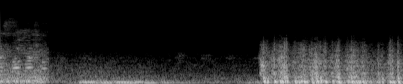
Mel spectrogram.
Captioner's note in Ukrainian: канонада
